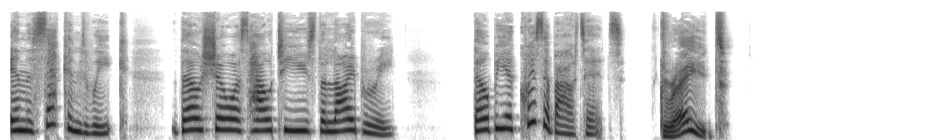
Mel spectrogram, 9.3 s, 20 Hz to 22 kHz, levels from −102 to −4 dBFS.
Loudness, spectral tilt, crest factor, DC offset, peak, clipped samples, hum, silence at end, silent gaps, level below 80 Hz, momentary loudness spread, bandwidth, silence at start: -21 LUFS; -4.5 dB/octave; 18 dB; under 0.1%; -6 dBFS; under 0.1%; none; 2 s; 4.46-4.73 s, 6.28-6.49 s; -70 dBFS; 10 LU; 15.5 kHz; 0.1 s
